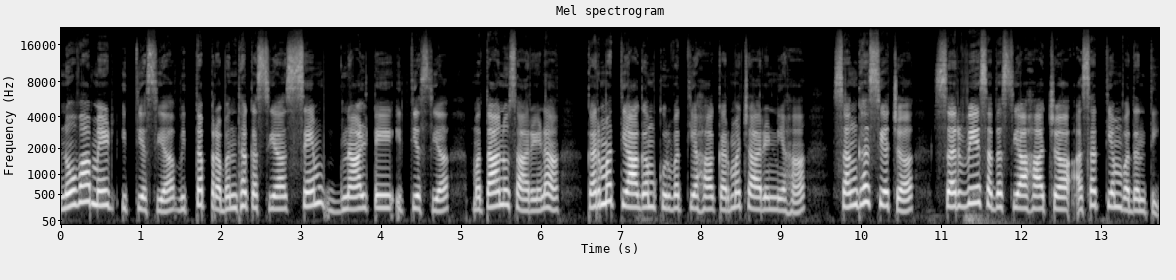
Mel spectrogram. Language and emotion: Sanskrit, neutral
